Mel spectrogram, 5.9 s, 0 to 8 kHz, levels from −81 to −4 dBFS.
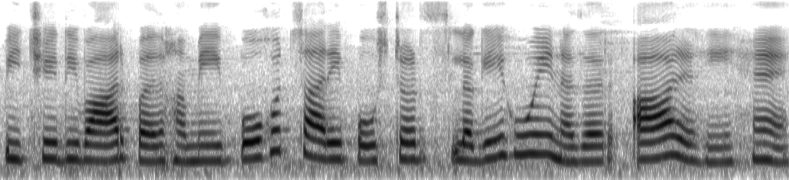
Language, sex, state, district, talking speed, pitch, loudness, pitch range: Hindi, male, Punjab, Fazilka, 130 wpm, 240 Hz, -15 LUFS, 220-255 Hz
